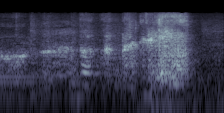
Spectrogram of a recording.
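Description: A man's short wordless mouth noises: a few small pitched squeaks and grunts, then a louder breathy rush of air near the end.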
